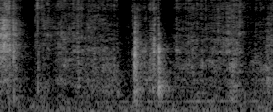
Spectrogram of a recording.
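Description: Scissors snipping through paper: a few faint, short cuts, two of them close together about a second in.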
